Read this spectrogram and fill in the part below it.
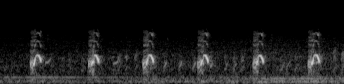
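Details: White-breasted waterhen recorded for training trap decoys, uttering six loud nasal notes at a regular pace over low background noise.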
